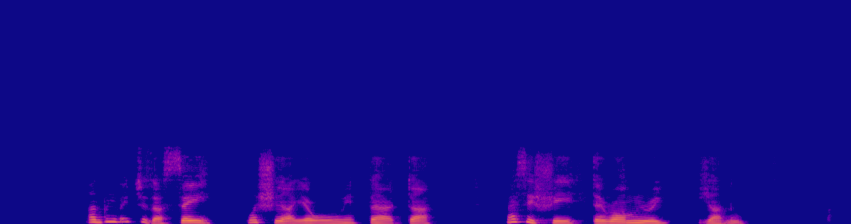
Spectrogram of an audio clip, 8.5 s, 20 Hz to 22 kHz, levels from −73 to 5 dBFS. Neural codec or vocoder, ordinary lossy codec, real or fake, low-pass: codec, 16 kHz, 0.5 kbps, FunCodec, trained on LibriTTS, 25 frames a second; none; fake; none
